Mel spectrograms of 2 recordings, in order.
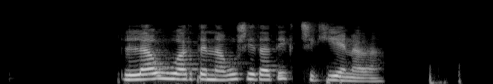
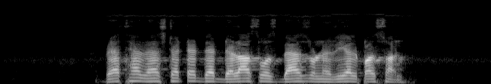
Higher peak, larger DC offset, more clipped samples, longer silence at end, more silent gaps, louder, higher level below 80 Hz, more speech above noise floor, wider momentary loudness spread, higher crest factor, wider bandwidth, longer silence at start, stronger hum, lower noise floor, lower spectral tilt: about the same, -4 dBFS vs -2 dBFS; neither; neither; second, 0.6 s vs 0.9 s; neither; about the same, -20 LUFS vs -19 LUFS; about the same, -56 dBFS vs -60 dBFS; first, 70 dB vs 48 dB; first, 12 LU vs 8 LU; about the same, 18 dB vs 20 dB; second, 7.8 kHz vs 11.5 kHz; first, 1.25 s vs 1.05 s; neither; first, -89 dBFS vs -67 dBFS; second, -5 dB/octave vs -6.5 dB/octave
